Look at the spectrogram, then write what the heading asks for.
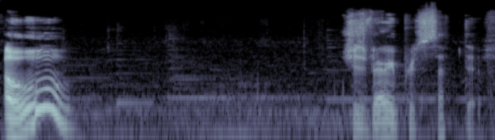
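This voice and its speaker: A woman's voice: rumbling low, huge pitch swings, slow pace, faint music behind. A woman streamer giving casual, joking commentary on a game she is playing, reacting with slang and the odd swear word. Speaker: gaming streamer.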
